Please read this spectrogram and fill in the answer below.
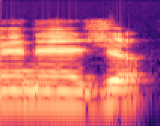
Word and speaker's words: manager: very simple and manager we say it's not manager manager ma ah like in january okay you can write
